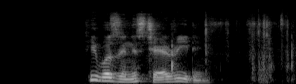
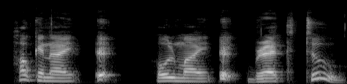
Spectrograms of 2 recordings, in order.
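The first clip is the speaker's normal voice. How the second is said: small bear voice; 4 semitones higher, 6 dB louder, slower than usual. Acted. Little Bear asks, small bear.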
